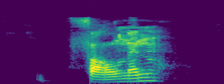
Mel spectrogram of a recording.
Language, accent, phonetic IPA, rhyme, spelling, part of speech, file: German, Austria, [ˈfaʊ̯nən], -aʊ̯nən, Faunen, noun, De-at-Faunen.ogg
- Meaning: 1. dative plural of Faun 2. plural of Faun 3. plural of Fauna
